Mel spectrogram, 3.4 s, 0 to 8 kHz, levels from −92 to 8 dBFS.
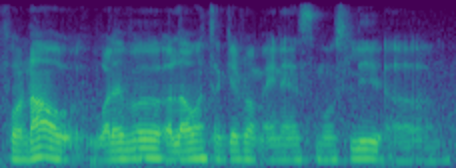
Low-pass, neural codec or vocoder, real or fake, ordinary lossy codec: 7.2 kHz; vocoder, 22.05 kHz, 80 mel bands, WaveNeXt; fake; none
